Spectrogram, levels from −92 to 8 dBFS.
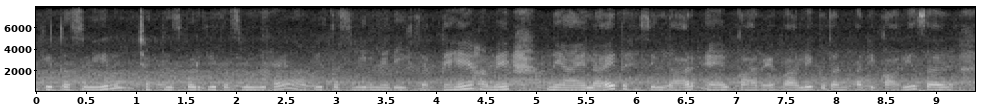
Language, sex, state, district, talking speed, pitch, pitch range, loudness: Hindi, female, Chhattisgarh, Sarguja, 140 wpm, 230 Hz, 225-245 Hz, -21 LUFS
